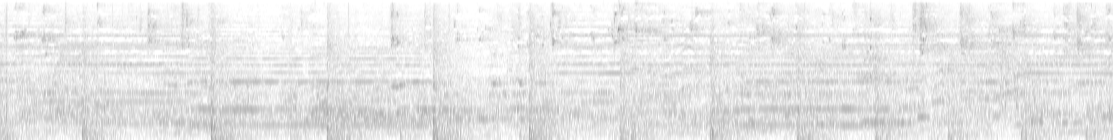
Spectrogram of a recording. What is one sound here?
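A basketball bounces steadily on a wooden floor.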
